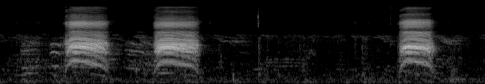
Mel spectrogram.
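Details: Crows fighting over food alongside wild birds; two loud harsh caws in quick succession, a pause, then a third caw.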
